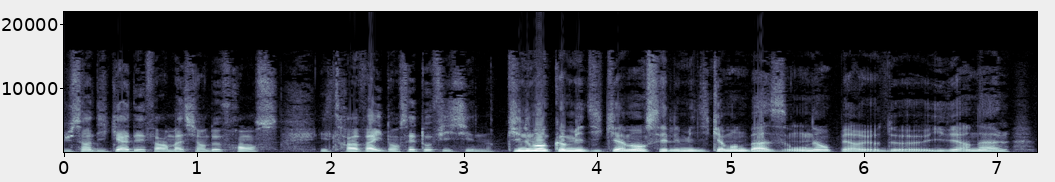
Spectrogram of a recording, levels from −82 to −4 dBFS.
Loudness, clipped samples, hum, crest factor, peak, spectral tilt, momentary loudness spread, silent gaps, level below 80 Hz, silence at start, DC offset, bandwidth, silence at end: -16 LUFS; 0.3%; none; 16 dB; 0 dBFS; -6 dB/octave; 13 LU; none; -44 dBFS; 0 s; under 0.1%; 16.5 kHz; 0.1 s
